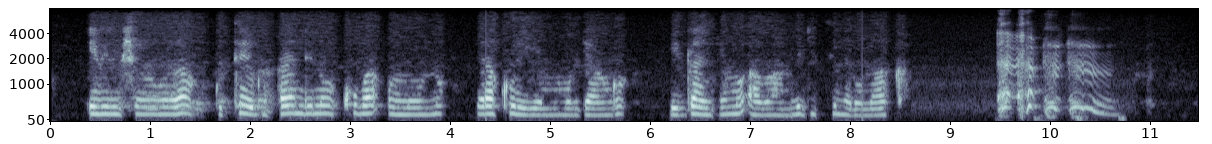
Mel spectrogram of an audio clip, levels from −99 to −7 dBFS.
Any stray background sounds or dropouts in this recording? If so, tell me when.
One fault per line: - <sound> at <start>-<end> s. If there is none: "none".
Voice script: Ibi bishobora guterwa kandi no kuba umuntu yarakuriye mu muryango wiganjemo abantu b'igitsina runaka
- throat clearing at 9.5-10.8 s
